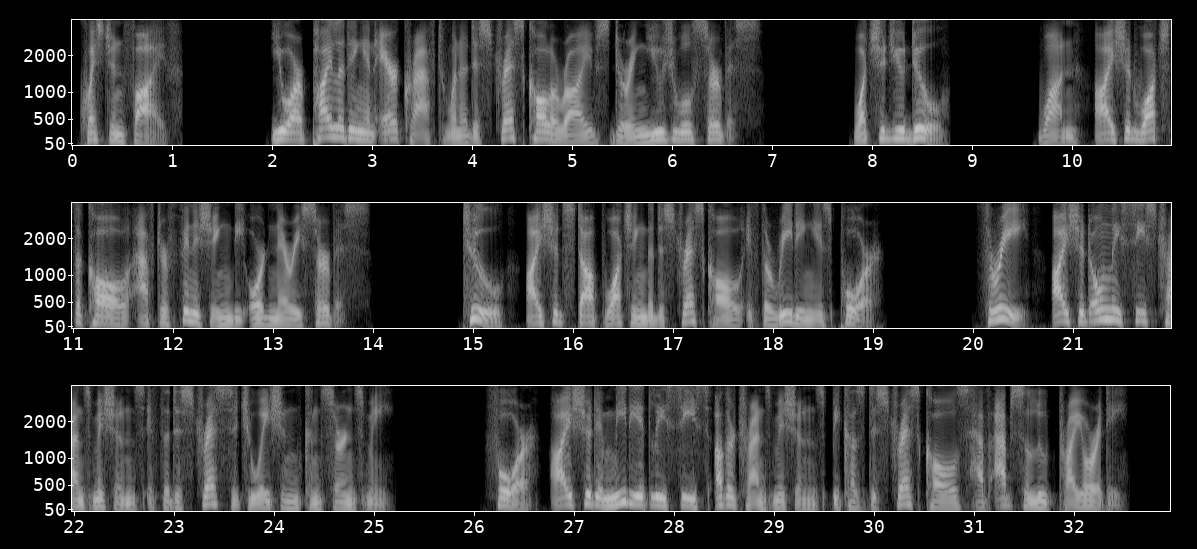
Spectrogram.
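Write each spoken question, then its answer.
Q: What should you do?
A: 4: I should immediately cease other transmissions because distress calls have absolute priority.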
